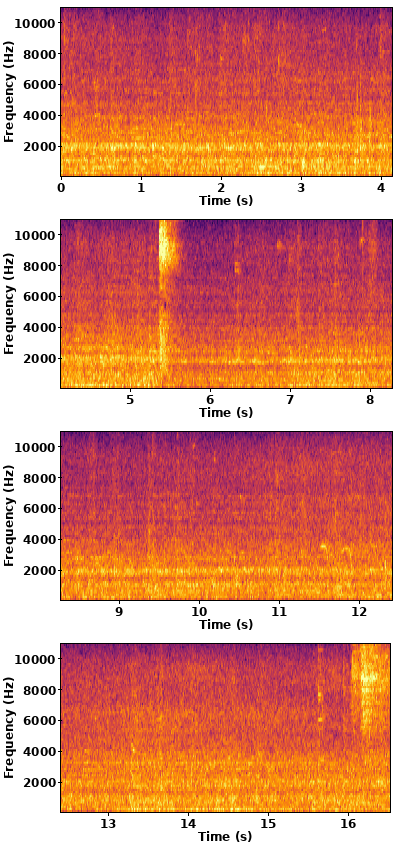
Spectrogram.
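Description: Indian Railways EMU local train running past at speed: a steady rush of wheels on rail with a faint high whine. One sharp clack comes about five seconds in, and a smaller one a few seconds later.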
